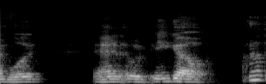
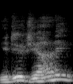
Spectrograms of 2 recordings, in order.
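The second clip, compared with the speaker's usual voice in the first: eager, optimistic, bright and hopeful, pitched up; 5 semitones higher, 5 dB louder than usual. Recalling audience members questioning him after a club show, mock-optimistic audience question. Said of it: "very optimistic".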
